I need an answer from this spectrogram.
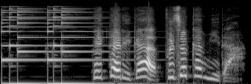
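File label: voice Korean, keytone; lowbattery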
